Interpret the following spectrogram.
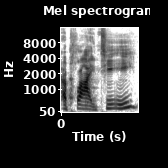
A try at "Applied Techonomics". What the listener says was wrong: It's one word. That's what's messing it up.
